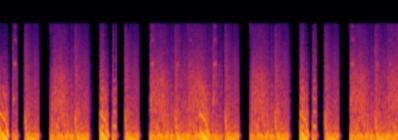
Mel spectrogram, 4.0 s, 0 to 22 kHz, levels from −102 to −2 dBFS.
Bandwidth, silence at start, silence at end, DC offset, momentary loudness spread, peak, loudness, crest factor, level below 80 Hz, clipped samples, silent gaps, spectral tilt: 11 kHz; 0 s; 0 s; 2%; 6 LU; -6 dBFS; -26 LUFS; 16 dB; -30 dBFS; under 0.1%; 0.42-0.48 s, 0.92-0.98 s, 1.42-1.48 s, 2.42-2.49 s, 2.92-2.98 s, 3.42-3.49 s; -8 dB/octave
